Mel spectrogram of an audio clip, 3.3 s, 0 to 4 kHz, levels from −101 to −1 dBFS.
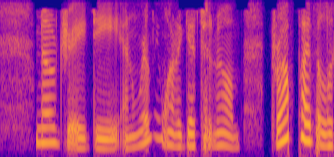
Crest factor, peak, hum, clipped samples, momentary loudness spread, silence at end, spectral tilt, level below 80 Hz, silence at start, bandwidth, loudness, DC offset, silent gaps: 20 dB; -6 dBFS; none; under 0.1%; 9 LU; 0 s; -4 dB/octave; -60 dBFS; 0 s; 4 kHz; -27 LUFS; under 0.1%; none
